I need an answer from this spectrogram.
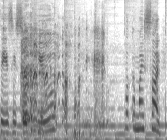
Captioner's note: laughs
